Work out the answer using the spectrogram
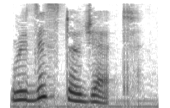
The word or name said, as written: resistojet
